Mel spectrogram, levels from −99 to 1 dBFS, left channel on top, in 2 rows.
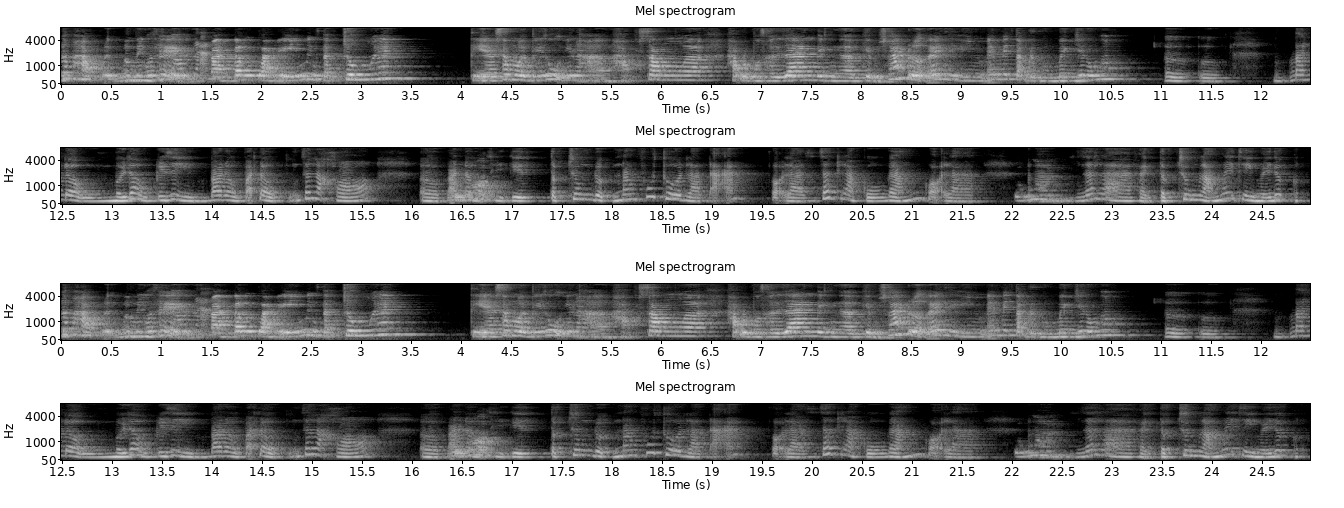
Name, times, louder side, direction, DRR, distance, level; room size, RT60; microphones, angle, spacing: voice 1, 0.0-3.4 4.1-10.6 16.4-16.8 22.0-22.5, equal, ahead, 0 dB, 1.3 m, -28 dB
voice 2, 0.6-1.6 11.0-19.3 19.6-22.0 22.2-24.9, left 2 dB, 30° left, 6 dB, 0.4 m, -32 dB
8.6 x 6.7 x 4.4 m, 0.72 s
head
